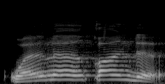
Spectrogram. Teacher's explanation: Walaqad, ada pantulan di situ. Khalkhalah sughra.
